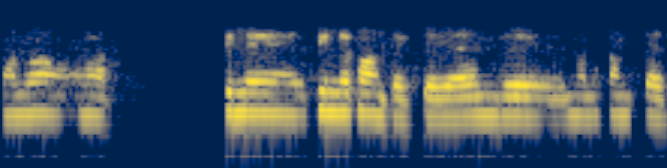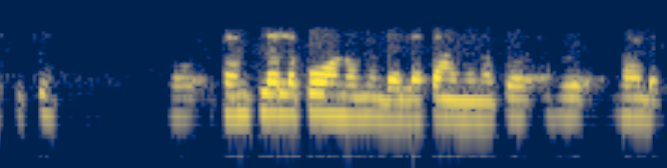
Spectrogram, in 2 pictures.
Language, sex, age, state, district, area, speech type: Malayalam, female, 18-30, Kerala, Kasaragod, rural, conversation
